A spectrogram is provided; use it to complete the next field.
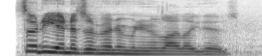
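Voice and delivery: fast, rushed, mumbled, unenunciated speech. Mocking a narration's delivery: imitating fast unenunciated talking. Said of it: "He talks too fast without enunciating his words".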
